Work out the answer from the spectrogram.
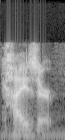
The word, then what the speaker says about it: Caesar: in caesar his name his last name family name was actually pronounced kaiser so generally in latin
